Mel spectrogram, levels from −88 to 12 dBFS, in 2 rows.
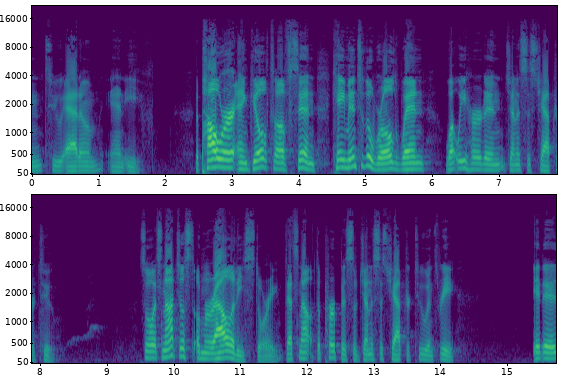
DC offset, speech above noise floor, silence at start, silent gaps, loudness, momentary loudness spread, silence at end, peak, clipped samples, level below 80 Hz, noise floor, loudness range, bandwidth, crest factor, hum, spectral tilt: under 0.1%; 52 dB; 0 s; none; -22 LUFS; 19 LU; 0 s; -2 dBFS; under 0.1%; -60 dBFS; -74 dBFS; 11 LU; 15 kHz; 22 dB; none; -5 dB/octave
